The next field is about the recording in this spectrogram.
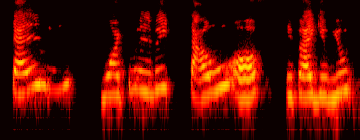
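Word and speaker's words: τ: We pronounce this symbol as tau.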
